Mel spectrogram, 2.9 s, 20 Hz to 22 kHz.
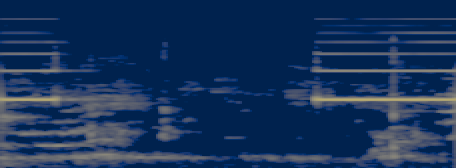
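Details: Tenjima ARC120 welding machine reported totally dead: power switch removed and tested with a digital tester; steady high-pitched continuity beep cuts out then returns as probes touch; switch has continuity and works.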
